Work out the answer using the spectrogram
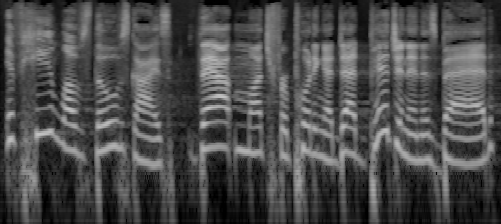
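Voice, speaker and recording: Animated comic woman storyteller. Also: a little high, measured pace. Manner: comic, self-mocking, animated delivery. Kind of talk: live personal storytelling.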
